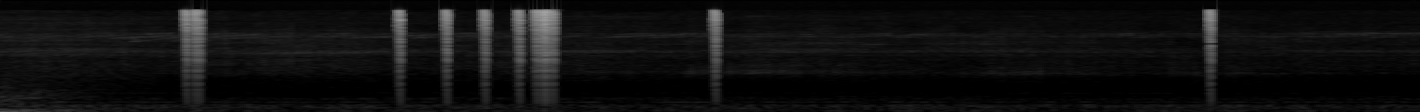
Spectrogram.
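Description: Short menu clicks sound as a list is scrolled through.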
